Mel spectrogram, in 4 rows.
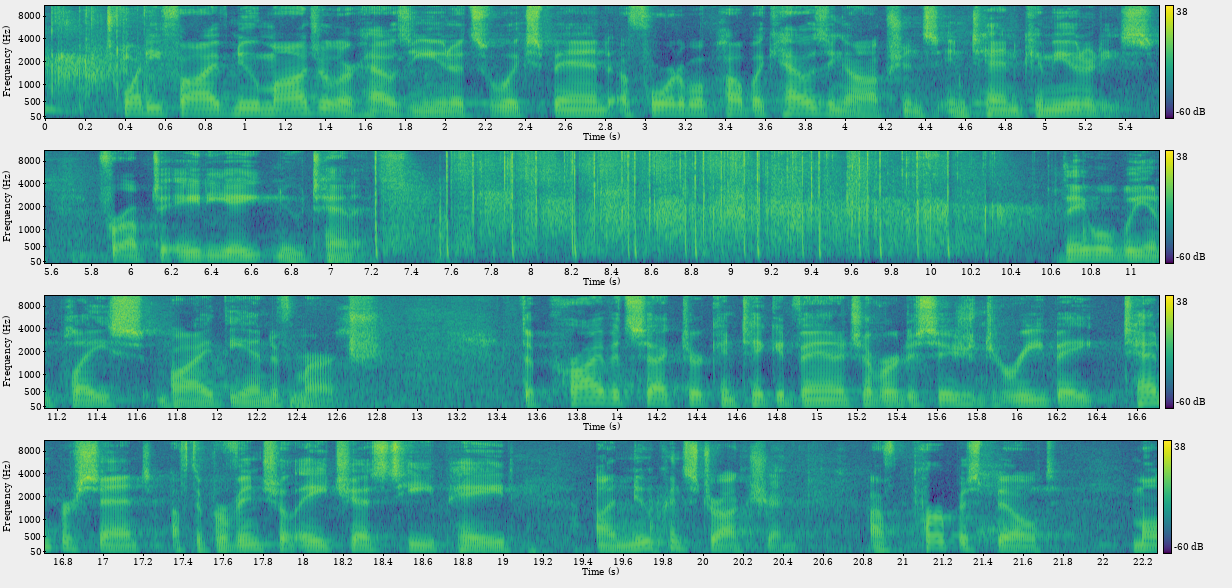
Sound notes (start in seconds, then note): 0.0 applause; 11.2 applause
